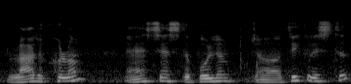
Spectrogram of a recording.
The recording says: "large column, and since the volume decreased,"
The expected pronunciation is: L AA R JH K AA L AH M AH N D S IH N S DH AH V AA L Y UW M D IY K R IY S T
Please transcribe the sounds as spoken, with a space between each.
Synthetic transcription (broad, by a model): L AA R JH K AA L AH M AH N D S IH N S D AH P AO L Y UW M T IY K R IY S T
